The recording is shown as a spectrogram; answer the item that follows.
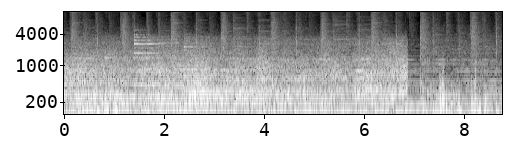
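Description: Background music over the loud roar of a large jet aircraft flying low overhead. The roar cuts off suddenly about seven seconds in, leaving the music.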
